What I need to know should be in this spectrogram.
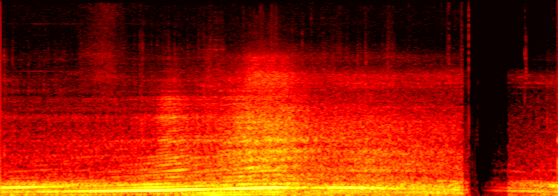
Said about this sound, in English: as you let off the gas and the engine starts to like come down, you can just hear the turbo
